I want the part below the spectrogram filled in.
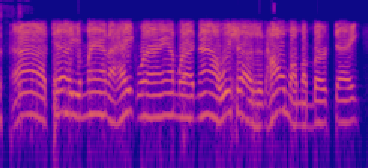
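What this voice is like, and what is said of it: Put-on Texan accent. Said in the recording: “You've just completely dropped your Slovenian accent... Texas through and through”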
